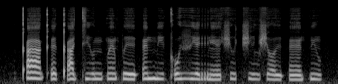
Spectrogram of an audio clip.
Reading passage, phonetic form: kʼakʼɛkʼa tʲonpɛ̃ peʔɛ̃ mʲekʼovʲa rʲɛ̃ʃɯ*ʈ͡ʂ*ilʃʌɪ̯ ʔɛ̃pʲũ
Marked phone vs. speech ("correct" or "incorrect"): incorrect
